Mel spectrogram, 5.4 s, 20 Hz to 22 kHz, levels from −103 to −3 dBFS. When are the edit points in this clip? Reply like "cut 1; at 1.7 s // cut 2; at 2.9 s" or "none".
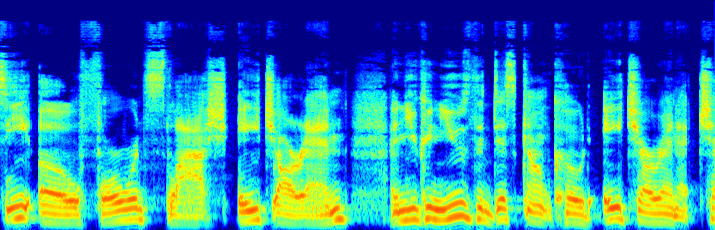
none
